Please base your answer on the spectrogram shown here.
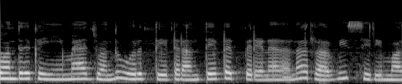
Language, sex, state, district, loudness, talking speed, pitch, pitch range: Tamil, female, Karnataka, Bangalore, -17 LUFS, 180 wpm, 245 Hz, 225-265 Hz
